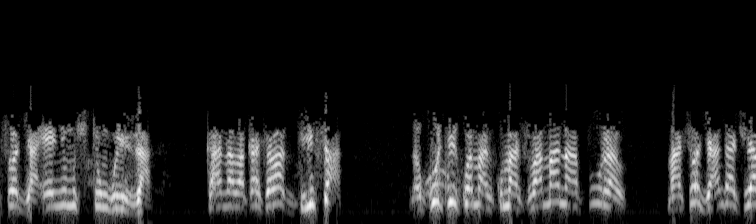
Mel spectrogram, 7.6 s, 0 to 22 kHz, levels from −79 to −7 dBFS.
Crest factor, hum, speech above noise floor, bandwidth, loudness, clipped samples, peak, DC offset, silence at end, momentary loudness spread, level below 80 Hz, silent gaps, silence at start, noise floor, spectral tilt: 18 dB; none; 50 dB; 3.9 kHz; -20 LUFS; under 0.1%; -2 dBFS; under 0.1%; 0 s; 6 LU; -68 dBFS; none; 0.05 s; -70 dBFS; 1.5 dB/octave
